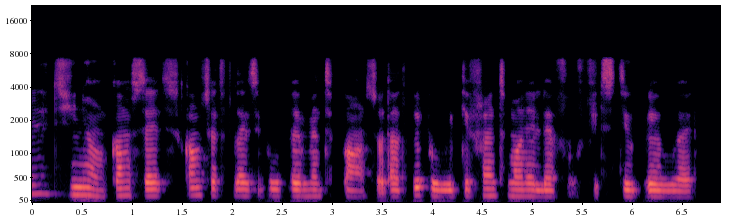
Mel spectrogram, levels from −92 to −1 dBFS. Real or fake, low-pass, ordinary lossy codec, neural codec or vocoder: fake; 7.2 kHz; none; codec, 24 kHz, 3.1 kbps, DualCodec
